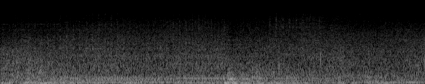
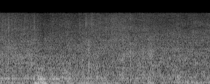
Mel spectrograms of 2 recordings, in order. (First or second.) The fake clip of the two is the second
